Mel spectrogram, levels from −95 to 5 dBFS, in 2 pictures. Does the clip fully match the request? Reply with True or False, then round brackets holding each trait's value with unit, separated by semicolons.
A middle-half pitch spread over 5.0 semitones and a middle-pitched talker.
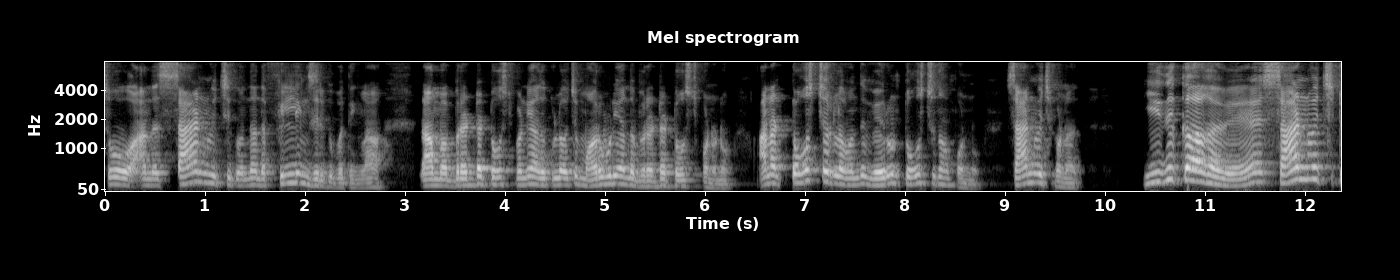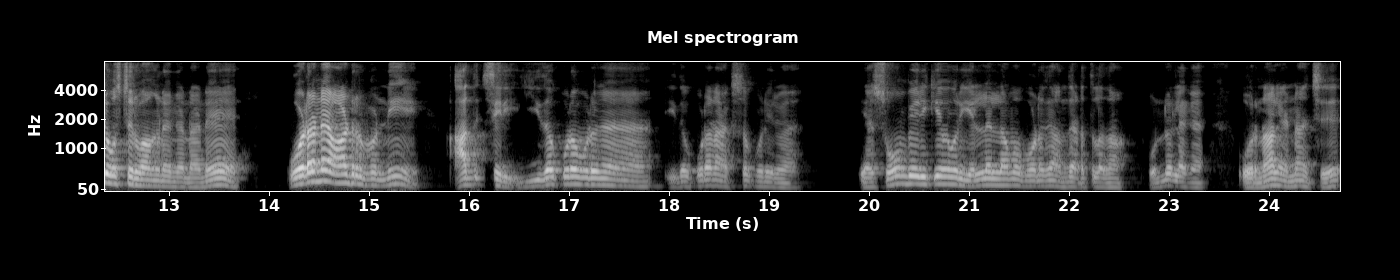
True (5.6 semitones; 155 Hz)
